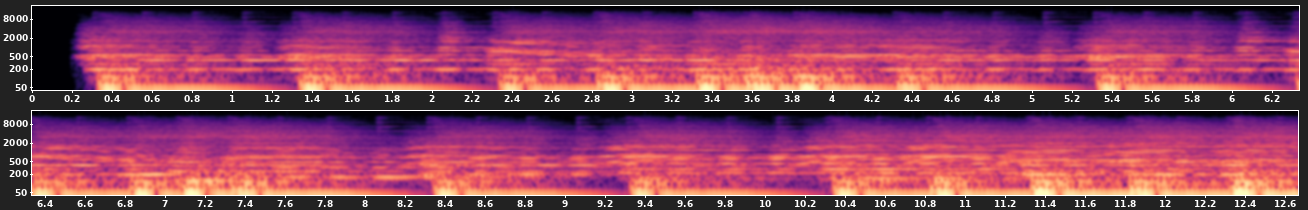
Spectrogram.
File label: Turkish March - Orchestra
